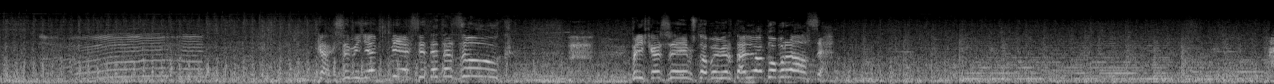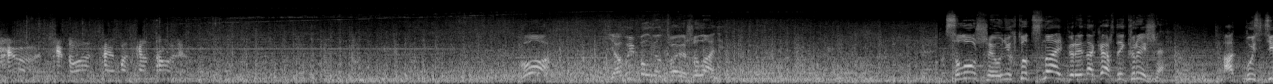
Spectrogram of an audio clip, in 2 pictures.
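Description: A helicopter hovers with a steady rotor drone.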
